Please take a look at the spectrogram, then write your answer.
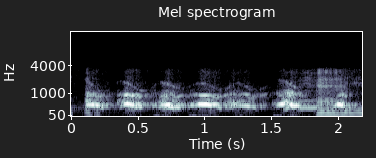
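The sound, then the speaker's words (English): A sea lion balancing a ball on its nose barks in a quick, steady run of about seven hoarse, honking calls, each rising and falling in pitch, fairly loud and with no other voices. “I love how he gets that ball up on his nose, and it just stays there. Throw him a little piece of herring here.”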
